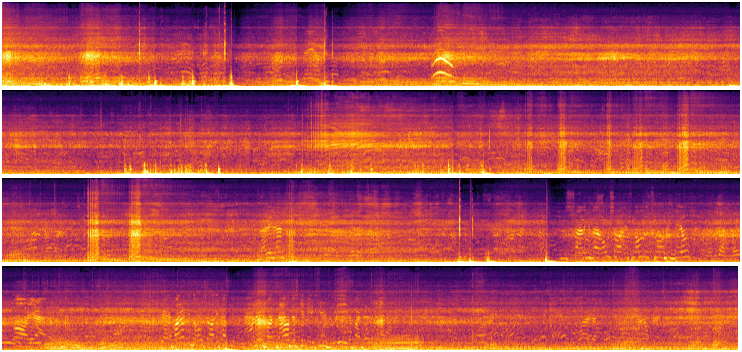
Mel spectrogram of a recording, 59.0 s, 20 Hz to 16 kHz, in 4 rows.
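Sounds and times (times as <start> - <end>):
engines idling: 0.0 - 59.0
faint distant voices: 0.0 - 59.0.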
